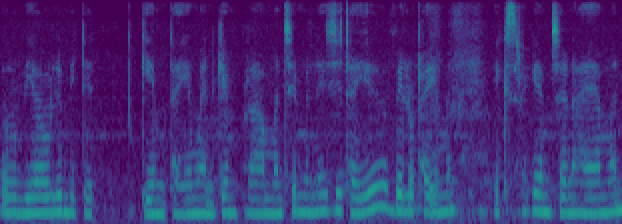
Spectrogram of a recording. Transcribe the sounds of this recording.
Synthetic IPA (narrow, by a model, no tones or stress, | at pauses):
bijalimited̚ | ɡɛmtʰaɦimanɡɛmpɹamansimanɛzitʰajbɛlɔtʰajimanɛkstɹaɡemsanaɦajaman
